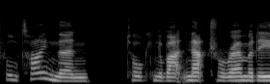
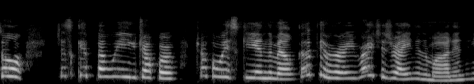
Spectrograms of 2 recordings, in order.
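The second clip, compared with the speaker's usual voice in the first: higher, lilting imitation of an Irish mum; Irish accent; 8 semitones higher, 4 dB louder than usual. Irish school mum giving a remedy tip, in a higher imitated Irish accent. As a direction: put on a higher Irish accent for the whiskey advice. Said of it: "this Irish woman, she says".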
